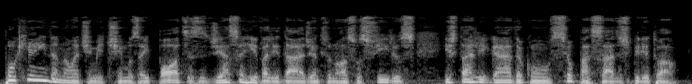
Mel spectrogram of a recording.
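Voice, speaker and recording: A man's voice: extremely low pitch, big pitch swings, brisk, a little mellow, slightly rough, exaggerated voice. An actor playing an earnest, devout middle-aged father in a radio soap opera. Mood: earnest, pleading.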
